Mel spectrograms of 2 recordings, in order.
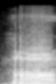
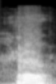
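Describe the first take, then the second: First: The r is said with no vowel after it. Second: The r is followed by a u sound. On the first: "một số vùng miền khác họ đọc là r" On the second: "một số vùng miền họ đọc là ru"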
